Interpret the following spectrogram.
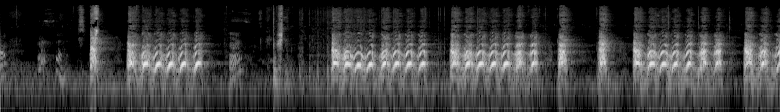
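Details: Dog barking at a leopard in Jhalana after being startled from sleep; rapid bursts of harmonic barks, about four per second, in several runs separated by short pauses, with a few sharper isolated yelps between.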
